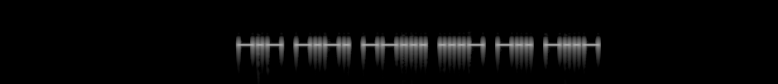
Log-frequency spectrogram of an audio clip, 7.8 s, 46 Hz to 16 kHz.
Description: Morse code, heard as a keyed tone, about 25 wpm, 700 Hz. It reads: KC7VDX
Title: USA Call Signs - 6 Characters - Repeated 3x - 25wpm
